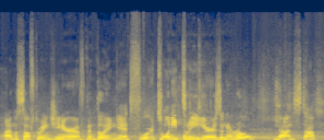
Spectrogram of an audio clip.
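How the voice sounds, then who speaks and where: A man from Afghanistan vlogging outdoors at a busy conference on a handheld mic, chatting casually and narrating what he does. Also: high-pitched. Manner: chatty, self-narrating, quick asides and laughs. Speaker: YouTuber and software engineer. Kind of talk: casual on-the-street vlog chat. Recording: noisy outdoor ambience.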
